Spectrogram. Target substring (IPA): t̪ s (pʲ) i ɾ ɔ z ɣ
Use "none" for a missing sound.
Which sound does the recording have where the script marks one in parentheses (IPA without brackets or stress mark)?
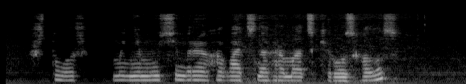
kʲ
